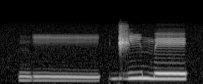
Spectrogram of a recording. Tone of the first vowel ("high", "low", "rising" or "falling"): low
